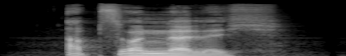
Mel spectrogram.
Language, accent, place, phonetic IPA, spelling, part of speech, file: German, Germany, Berlin, [apˈzɔndɐlɪç], absonderlich, adjective, De-absonderlich.ogg
- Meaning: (adjective) weird, odd, strange, peculiar, preposterous, nerdy, outlandish; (adverb) strangely, peculiarly, outlandishly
